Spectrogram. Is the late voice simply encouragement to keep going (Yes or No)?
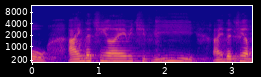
Yes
